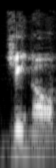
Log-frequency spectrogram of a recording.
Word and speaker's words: genome: mentioned that one but genome I have a hell of a time putting the accident on the first syllable but that is a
